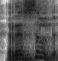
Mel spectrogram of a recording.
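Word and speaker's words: wrestled: ரெசில்டு அப்படின்னா இதில் W pronounce பண்ணக்கூடாது, ரெசில்டு அப்படின்னு சொல்கிறோம். ரெஸ்லிங் அப்படின்னாவே மல்யுத்தம் அப்படின்னு சொல்கிறது, கட்டி பிடிச்சி விளையாடுறது.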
